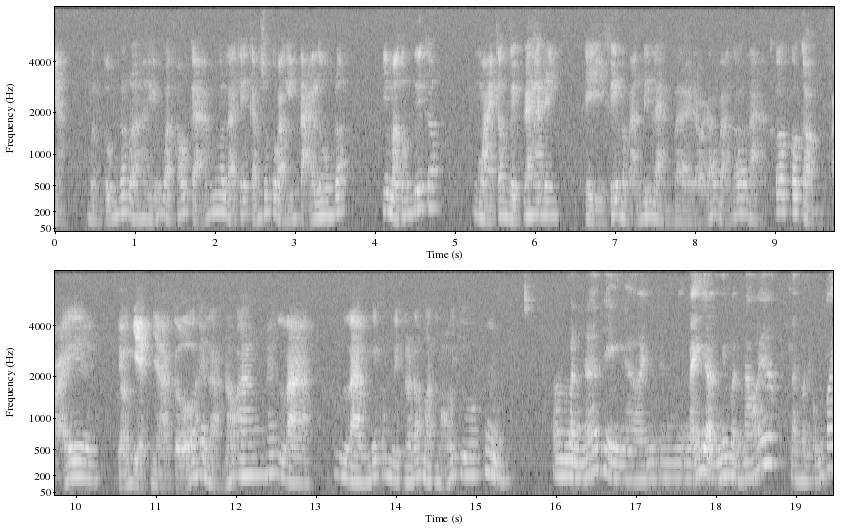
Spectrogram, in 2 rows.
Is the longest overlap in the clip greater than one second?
No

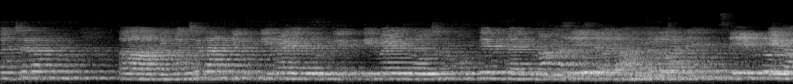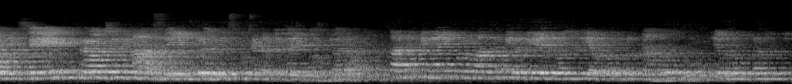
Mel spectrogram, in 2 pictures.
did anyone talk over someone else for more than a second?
Yes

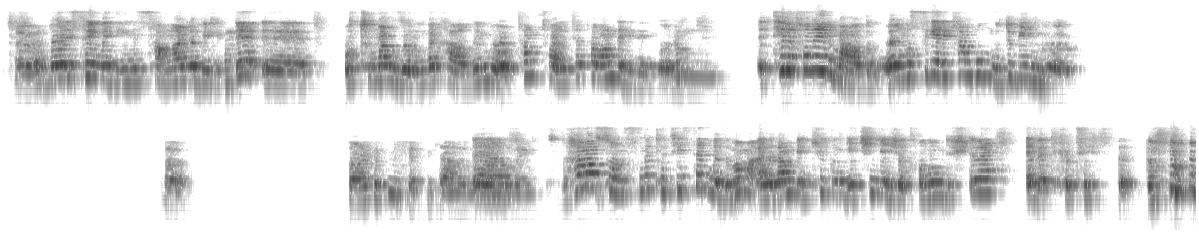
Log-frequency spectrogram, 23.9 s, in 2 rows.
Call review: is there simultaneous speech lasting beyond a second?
No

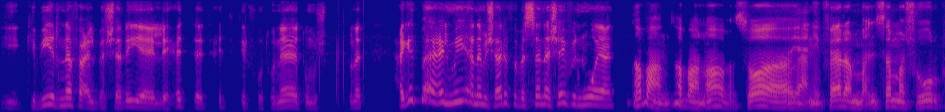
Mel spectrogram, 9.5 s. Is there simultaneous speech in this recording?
No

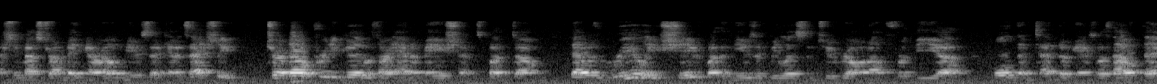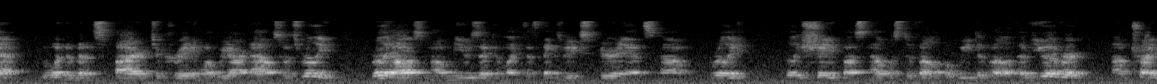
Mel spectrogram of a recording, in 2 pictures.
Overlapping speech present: No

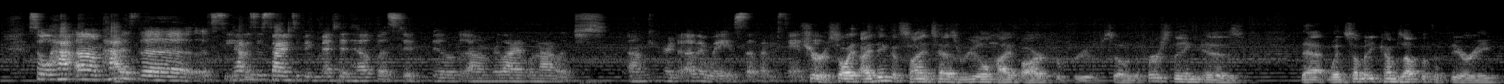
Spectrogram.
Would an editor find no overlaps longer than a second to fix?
Yes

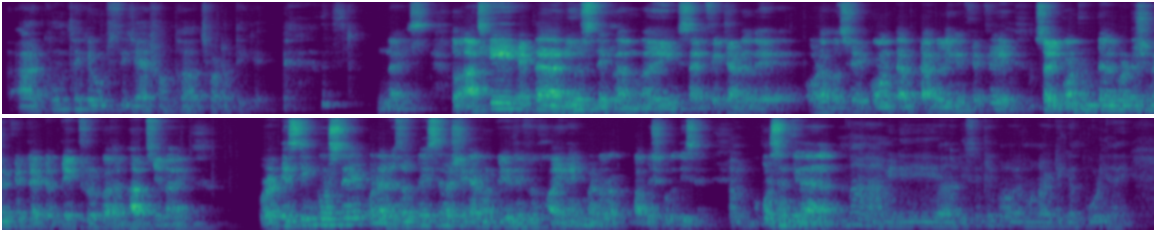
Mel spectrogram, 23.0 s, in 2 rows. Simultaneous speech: No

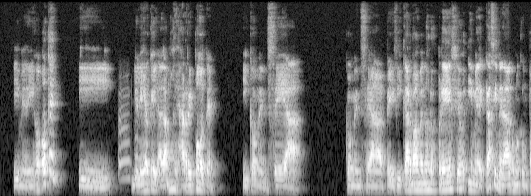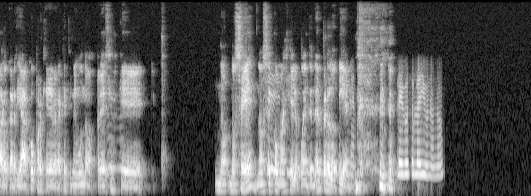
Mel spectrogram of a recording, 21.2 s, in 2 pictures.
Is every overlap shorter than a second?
No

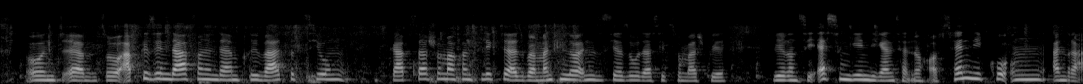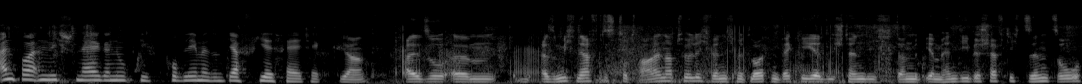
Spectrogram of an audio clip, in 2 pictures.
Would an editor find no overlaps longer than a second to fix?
Yes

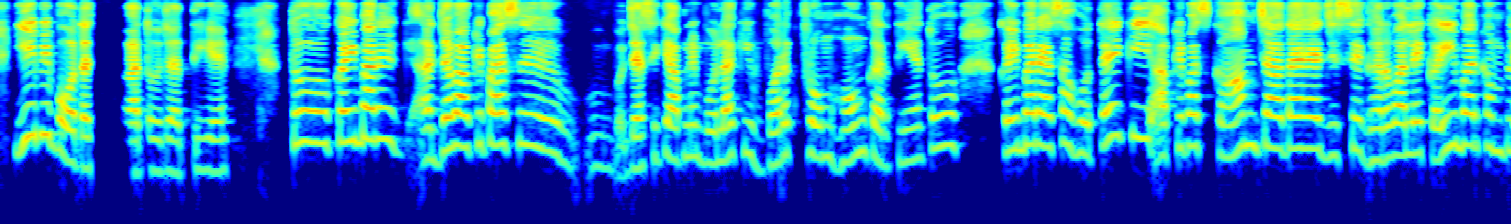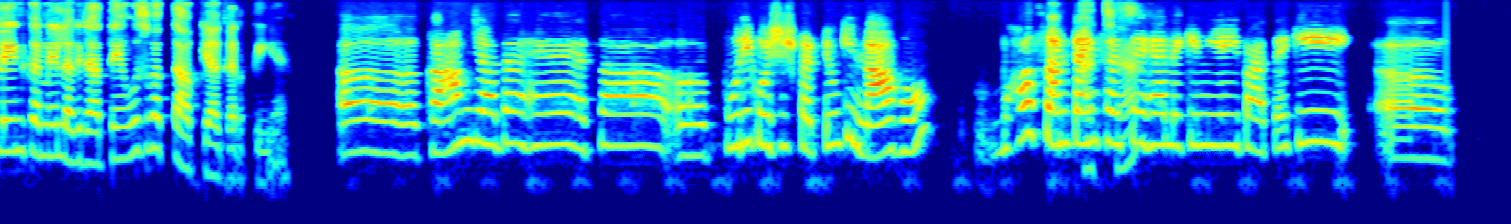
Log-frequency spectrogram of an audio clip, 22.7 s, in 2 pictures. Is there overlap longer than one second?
No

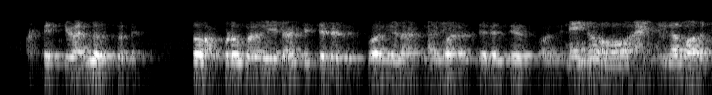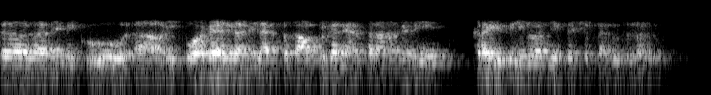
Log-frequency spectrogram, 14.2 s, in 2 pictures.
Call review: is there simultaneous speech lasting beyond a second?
No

